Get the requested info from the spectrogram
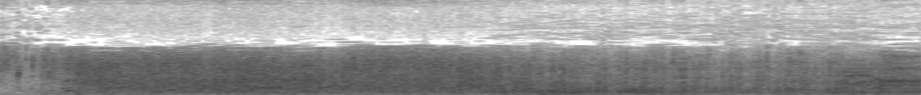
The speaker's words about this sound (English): which, after pointing out what it is that he had received, then gets water completely dumped on his head. This is just a plain glass of water.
